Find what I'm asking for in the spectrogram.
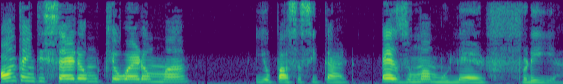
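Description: A woman's voice has a dark, mellow tone and fairly high pitch. She speaks at a fairly slow pace with lively intonation. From northern Portugal. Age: 20s. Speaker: podcaster. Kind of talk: casual monologue. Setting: in a car. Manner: animated.

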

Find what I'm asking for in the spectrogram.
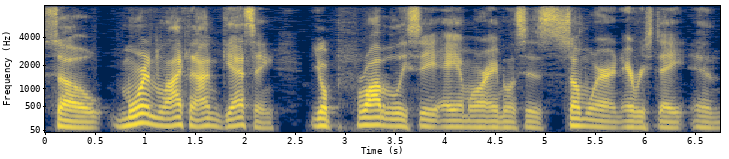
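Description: A fairly low-pitched man with an American accent at a moderate pace. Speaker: podcast host on emergency medical services. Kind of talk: solo casual talk show. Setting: side studio. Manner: halting, many fillers.

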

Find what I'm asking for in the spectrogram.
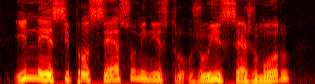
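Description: Dark, mellow tone with very wide pitch swings. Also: man. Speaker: podcast host. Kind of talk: casual political discussion.

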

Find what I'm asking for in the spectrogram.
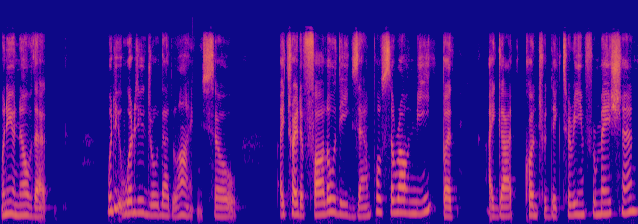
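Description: A woman with a dark, mellow tone speaks at a moderate pace and medium pitch with ordinary pitch variation and long, frequent pauses. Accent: Romanian. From Romania. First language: Romanian. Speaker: chemistry professor. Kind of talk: interview conversation.

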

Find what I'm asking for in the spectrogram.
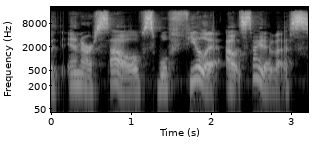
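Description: The speaker is a woman with an American accent. She goes at a very slow pace. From Utah, Salt Lake City. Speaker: shamanic energy healer. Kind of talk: interview conversation.

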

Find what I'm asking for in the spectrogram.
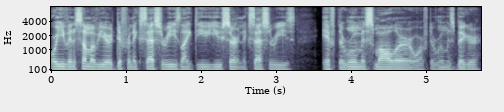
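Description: A man talks at a very fast pace with a fairly low pitch. His intonation is monotone and flat, on a very clean recording with a silent background. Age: 30s. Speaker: sample pack company podcast host. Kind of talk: casual interview.

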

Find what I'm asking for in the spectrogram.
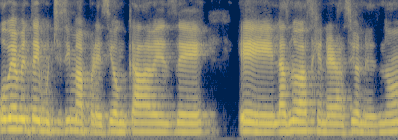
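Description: The speaker is a woman with a medium pitch. She moves along at a fairly quick clip. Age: 20s. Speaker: podcast host. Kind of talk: casual interview chat.

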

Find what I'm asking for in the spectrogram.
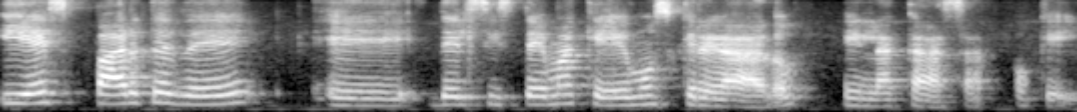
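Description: Against a quiet background, the speaker talks at a very slow pace with ordinary pitch variation. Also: woman, fairly high pitch for a woman. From Dominican Republic. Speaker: life coach and business mentor. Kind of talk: interview.

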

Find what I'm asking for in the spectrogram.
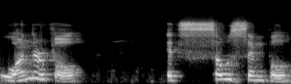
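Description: A man's bright, sharp tone at a very slow pace. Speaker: comics podcast co-host. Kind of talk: casual chat. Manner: animated.

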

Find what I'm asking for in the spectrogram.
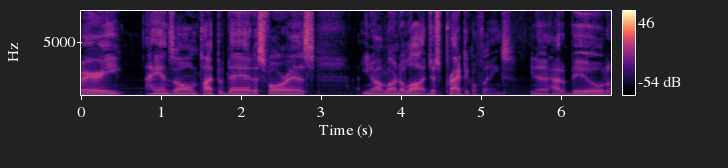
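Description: A man's very deep, low voice with a Southern US accent, on a very clean recording over a silent background. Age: 40s. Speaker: pastor. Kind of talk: casual chat.

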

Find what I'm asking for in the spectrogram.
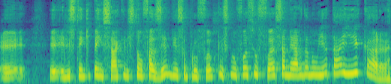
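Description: A man speaks in a dark, mellow tone with very wide pitch swings against a quiet background. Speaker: podcast host. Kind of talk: casual chat.

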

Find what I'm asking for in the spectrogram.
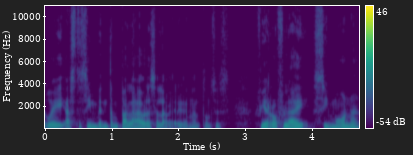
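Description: A man with a dark, mellow tone talks at a moderate pace and ordinary pitch variation. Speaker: podcast host. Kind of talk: casual monologue. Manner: casual, slangy and animated.

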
